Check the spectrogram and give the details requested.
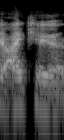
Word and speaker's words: IKEA: But anyway, so um or they I say EA, but they say IKEA in the States, I think.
